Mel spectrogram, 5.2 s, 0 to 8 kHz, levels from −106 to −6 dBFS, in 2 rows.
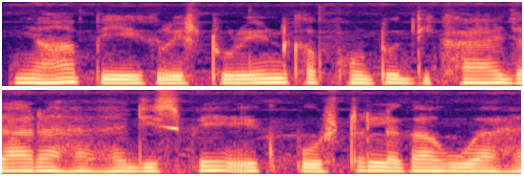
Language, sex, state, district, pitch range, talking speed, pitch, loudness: Hindi, male, Bihar, West Champaran, 130-140 Hz, 195 wpm, 135 Hz, -14 LUFS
